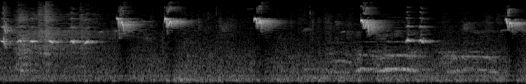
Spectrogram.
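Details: Brown-throated sunbird, called konin, singing gacor with full tembakan to prompt a lazy konin: busy twittering broken by loud, very high bursts about once every second.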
